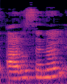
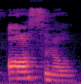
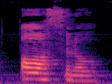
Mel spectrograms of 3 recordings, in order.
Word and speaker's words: Arsenal: Tercero, no es Arsenal, es Arsenal. La R no se pronuncia y la E y la A tienen el mismo sonido, Arsenal.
